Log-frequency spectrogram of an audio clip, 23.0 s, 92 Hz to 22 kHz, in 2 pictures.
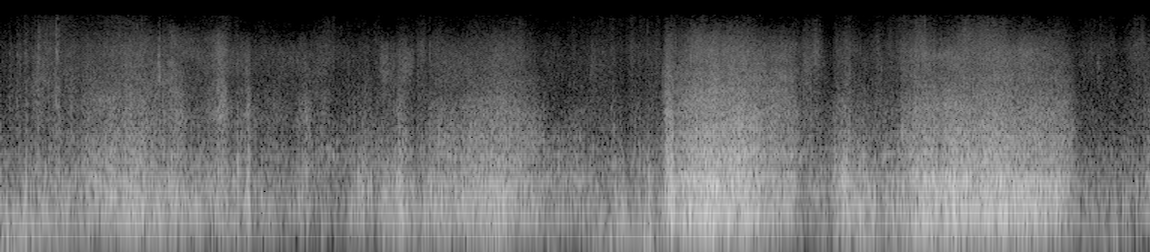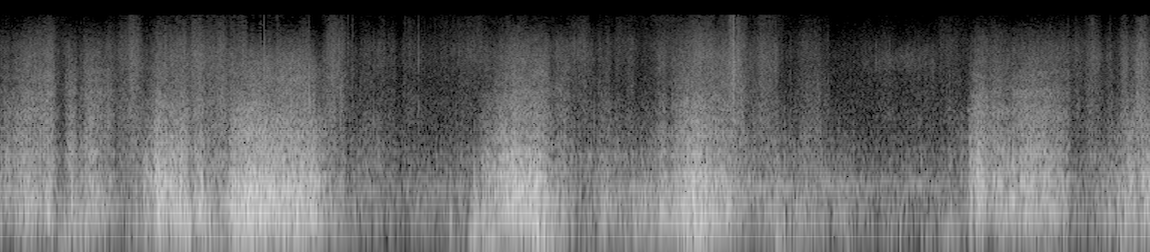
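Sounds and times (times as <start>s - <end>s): snowboard sliding over snow: 0.0s - 23.0s
wind buffeting microphone: 0.0s - 23.0s.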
